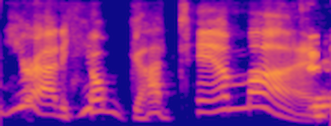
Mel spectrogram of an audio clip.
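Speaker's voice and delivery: high, drawn-out retold rebuke; incredulous mock outrage. Host retells rejecting the points request, high and incredulous. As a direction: play up the slow, high disbelief. Acts out his reply to request.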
